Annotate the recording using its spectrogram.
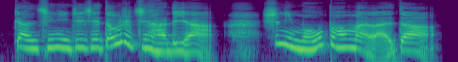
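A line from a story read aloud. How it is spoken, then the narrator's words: Bursting into laughter. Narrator (Chinese): 阮南希扑哧一声笑了出来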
